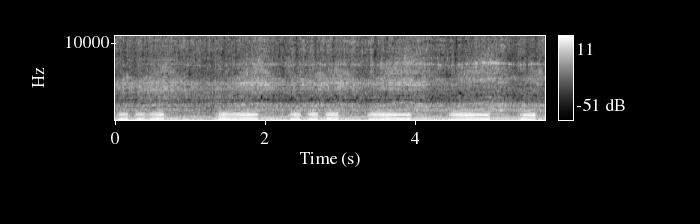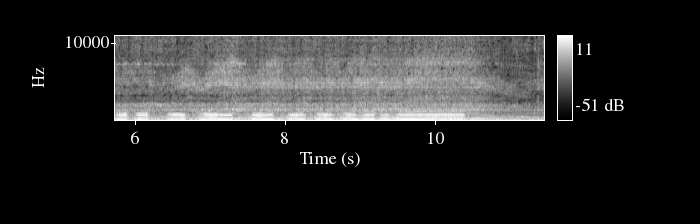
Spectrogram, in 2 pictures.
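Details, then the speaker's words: STIHL FS55 string trimmer two-stroke after new carburetor kit install, on choke without air cleaner: revs cleanly up and down several times with crisp throttle pickup and a steady idle between; running healthy. "See how it runs without the air cleaner. Not bad. Sounds good. Idling at a decent idle or RPM."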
